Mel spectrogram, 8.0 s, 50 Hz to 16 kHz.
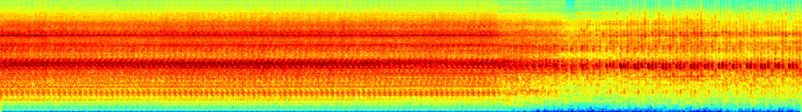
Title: rover 25 diesel rough idle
